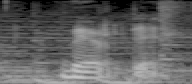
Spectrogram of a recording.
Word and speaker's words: verde: bunch of ours so remember to roll your r's as much as best as you can when you say it Verde okay so this sentence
